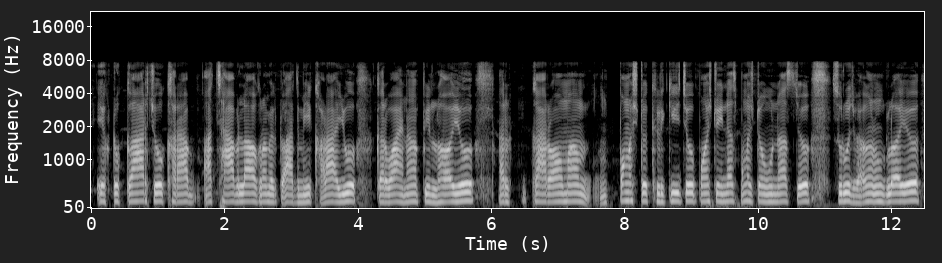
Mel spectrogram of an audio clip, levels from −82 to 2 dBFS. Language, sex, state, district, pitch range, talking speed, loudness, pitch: Maithili, male, Bihar, Bhagalpur, 155-165 Hz, 180 wpm, -20 LUFS, 160 Hz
